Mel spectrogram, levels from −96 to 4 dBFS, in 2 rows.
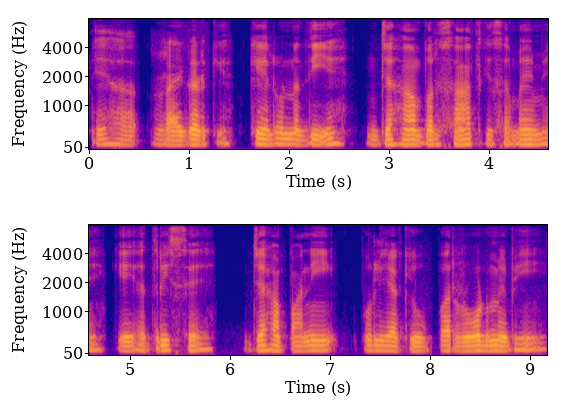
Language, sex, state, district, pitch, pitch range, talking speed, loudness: Hindi, male, Chhattisgarh, Raigarh, 115 Hz, 110-125 Hz, 135 wpm, -21 LUFS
